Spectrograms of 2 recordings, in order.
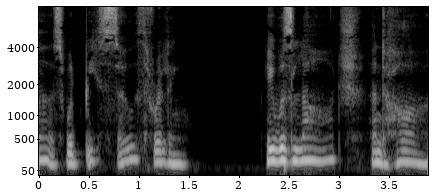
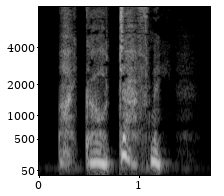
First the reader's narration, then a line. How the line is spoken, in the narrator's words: Simon gasped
